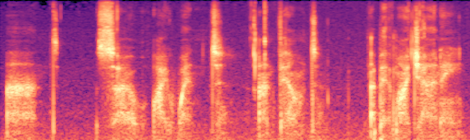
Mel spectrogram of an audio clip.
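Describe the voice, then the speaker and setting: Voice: slow pace, sharp tone. A young adult YouTube creator whispering through an ASMR question-and-answer video, rambling and hesitant with many fillers.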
